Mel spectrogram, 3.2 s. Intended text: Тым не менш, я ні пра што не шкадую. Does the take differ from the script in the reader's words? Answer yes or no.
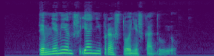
no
